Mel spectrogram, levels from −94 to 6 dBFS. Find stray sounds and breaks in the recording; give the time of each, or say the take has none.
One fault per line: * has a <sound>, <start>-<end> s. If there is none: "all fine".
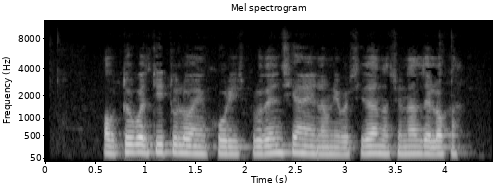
all fine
